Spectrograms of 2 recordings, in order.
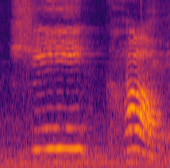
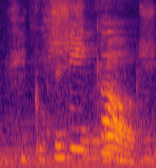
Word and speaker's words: XICO: here's the phonetic lesson, everybody. XICO, S-H-E-E-K-O. XICO, but it's spelled X-I-C-O.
